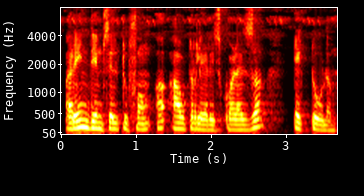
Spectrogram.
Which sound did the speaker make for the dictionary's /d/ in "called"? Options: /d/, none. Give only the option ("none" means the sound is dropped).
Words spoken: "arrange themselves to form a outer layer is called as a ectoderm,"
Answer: none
